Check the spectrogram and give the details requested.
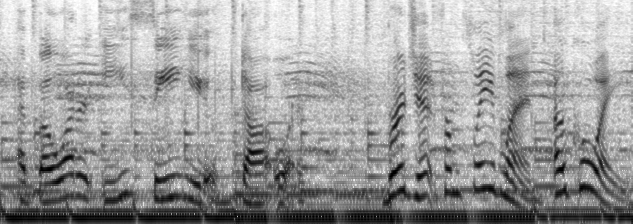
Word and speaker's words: Ocoee: I'm from Cleveland, Tennessee, and it's pronounced Ocoee, Etowah, and Hiwassee.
